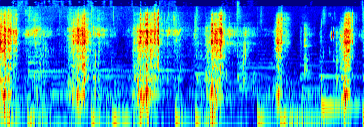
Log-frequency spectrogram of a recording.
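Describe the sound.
Crisp crunching as someone eats a crispy snack: loud, sharp bites and chews in a steady rhythm, repeating about every two-thirds of a second, with no talking over them.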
